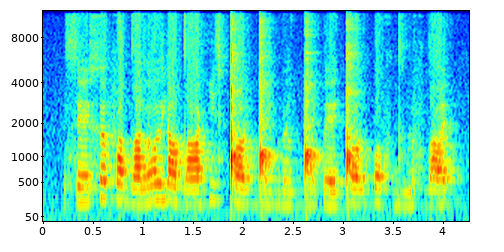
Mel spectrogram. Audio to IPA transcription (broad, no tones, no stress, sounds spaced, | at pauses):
s ɛ x ɐ f i dˤ ɵ l ɔ ə̯ j ɐ dˤ a x i z ǃ ɒ ə̯ ɡ͡ǃ ɛ b ɵ l ɡ͡ǃ ɐ p ɛ ǃ ɔ l p ɔ f dʱ ɯ f dˤ ɛ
